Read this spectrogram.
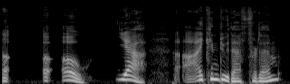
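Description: A man's voice: high voice, big pitch swings, normal speed, a little mellow, breathy edge, dry recording, heavily acted. A man playing a timid, lovestruck teenage schoolboy in an audio roleplay, stammering and hesitant. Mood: nervous, flustered. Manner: stammering, hesitant, breathless eagerness. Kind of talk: scripted ASMR roleplay acting.

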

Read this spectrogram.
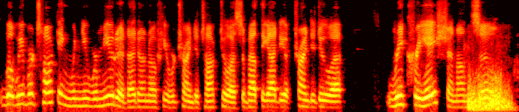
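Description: A woman's voice: fairly low pitch, normal speed, darkish tone, lo-fi sound. A woman chatting casually as she hosts a club meeting over a video call. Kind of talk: casual chat.

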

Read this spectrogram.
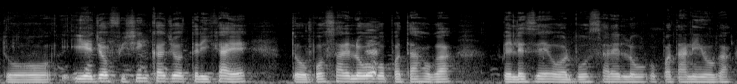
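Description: Flat-voiced young man vlogging by a river. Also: mid-range voice, normal speed. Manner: rambling, lots of filler words. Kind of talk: casual vlog narration. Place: outdoors by a jungle river.

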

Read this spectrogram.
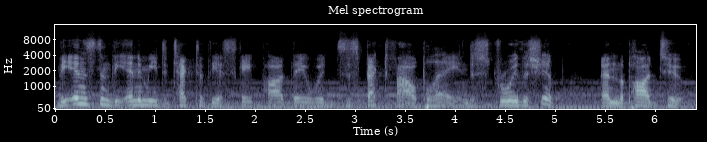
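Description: A young man playing a resolute, self-sacrificing starship ensign in a science-fiction radio play, speaking formally and with measured phrasing. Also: on the high side, over music, close to an everyday voice. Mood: resigned. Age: young adult. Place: indoors at home, video call. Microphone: desk condenser microphone, close.

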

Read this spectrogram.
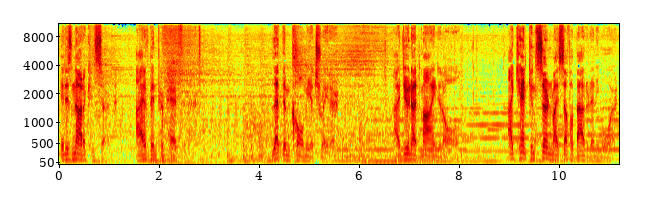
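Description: A man's voice: fairly low pitch, lively intonation, a little slow, pauses often, music in the background. An actor playing a proud, bold middle-aged warlord and father in a video game, declamatory and commanding. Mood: calm, resolute. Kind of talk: dramatic English video game cutscene acting.

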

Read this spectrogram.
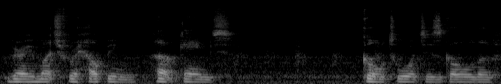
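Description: A man in his thirties talking casually to camera as a store owner making an announcement, pausing often mid-phrase. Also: mid-range voice, little pitch movement, darkish tone. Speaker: small game store owner and video host. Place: dim indoor room with wooden floor. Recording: echoey room, faint background noise.

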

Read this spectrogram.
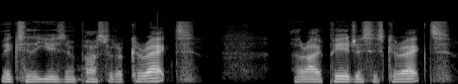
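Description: A man narrating a step-by-step software tutorial in an informal, chatty way, talking through each action as an instructor. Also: mid-range voice, little pitch movement, normal speed, no room sound. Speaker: training video instructor.

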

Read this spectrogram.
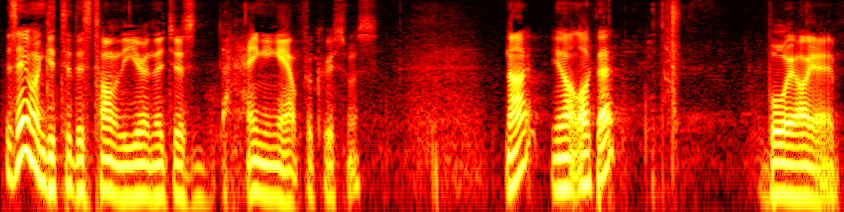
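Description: A man in his forties with an Australian accent, preaching a sermon in a large church hall, chatting with the congregation and stressing key words slowly. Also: on the low side, gravelly. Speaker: pastor.

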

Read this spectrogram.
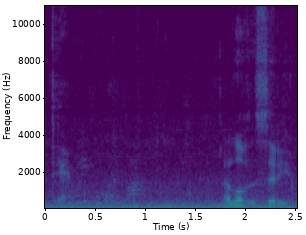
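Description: A man's voice: rumbling low, unhurried. Upbeat guy in his 30s vlogging outside, city traffic noise around him. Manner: chatty, upbeat, talks with his hands. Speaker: vlogger host. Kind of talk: casual vlog to camera. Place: outdoors on a city plaza and rooftop. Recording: outdoor street noise behind. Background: traffic and city ambience.

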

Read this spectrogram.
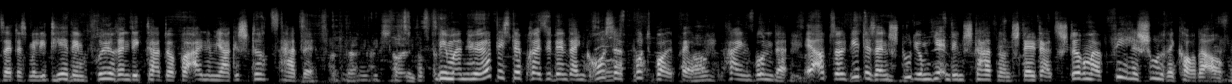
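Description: A woman playing a brisk television news reporter in a dubbed crime drama. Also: fairly high pitch, bright, forceful tone.

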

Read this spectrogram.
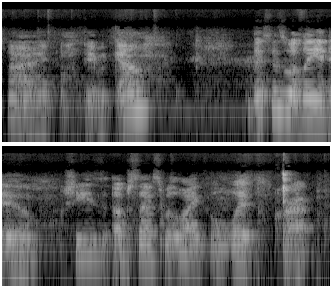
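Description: A woman's voice: lowish voice, lively intonation, takes it slowly, gravelly. A woman in her thirties, a mother chatting casually at home in a blunt, teasing way. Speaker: mother and family vlogger styling her daughter's hair. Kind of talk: casual chat. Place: small room at home, indoors. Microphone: camera or phone a short distance away. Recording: roomy, muffled, distant, faint noise.

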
